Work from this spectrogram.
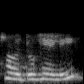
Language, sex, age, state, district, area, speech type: Kannada, female, 18-30, Karnataka, Chikkamagaluru, rural, conversation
